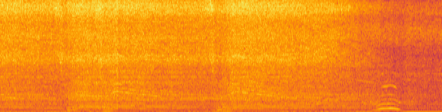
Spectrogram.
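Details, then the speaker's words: Corvette recovered from a Florida swamp, made to run and drive again: engine blips up and falls back cleanly several times, revs rising and dropping smoothly without misses or knocks; normal revving, sounds healthy. "throttle man. She sounds good, guys. She does. She sounds real good."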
